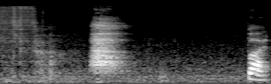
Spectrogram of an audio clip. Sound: sighs

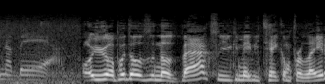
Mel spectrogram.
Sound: voiceover

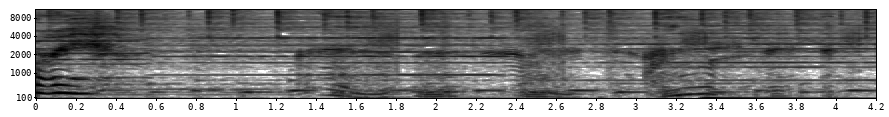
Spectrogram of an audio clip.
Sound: grunts, groans

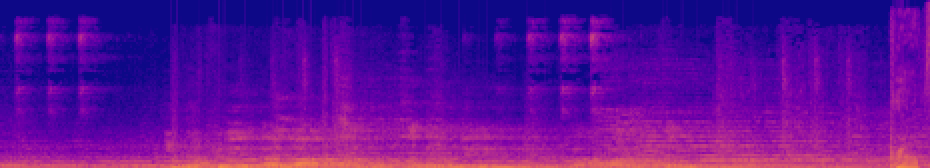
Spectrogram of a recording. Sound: deep voice speaking foreign language

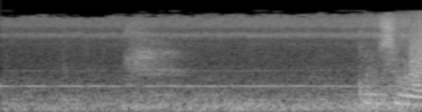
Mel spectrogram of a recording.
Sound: sobs

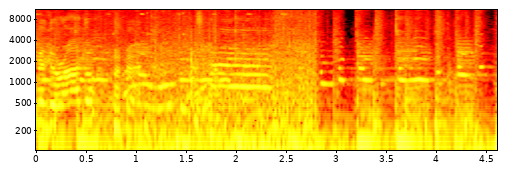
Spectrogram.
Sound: people shouting; upbeat music

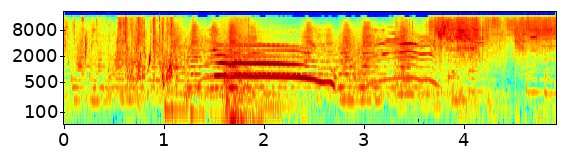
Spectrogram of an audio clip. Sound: soft shriek

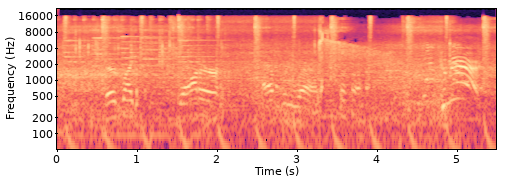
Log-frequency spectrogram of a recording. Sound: laughing

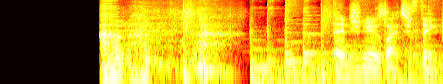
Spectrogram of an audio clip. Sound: laughs

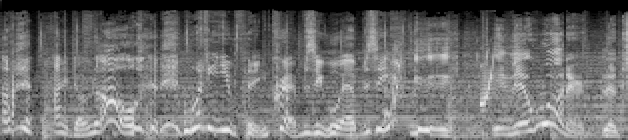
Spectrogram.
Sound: giggles

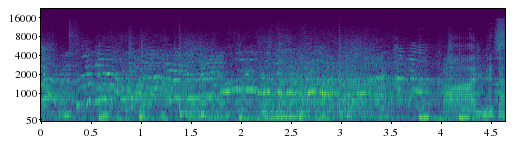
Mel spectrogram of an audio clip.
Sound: laughing

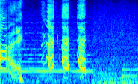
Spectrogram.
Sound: geriatric laughter

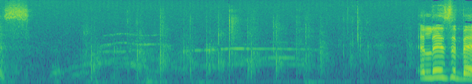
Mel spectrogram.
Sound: audience applauds

